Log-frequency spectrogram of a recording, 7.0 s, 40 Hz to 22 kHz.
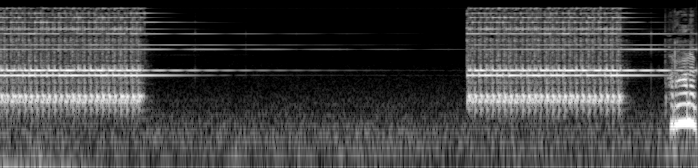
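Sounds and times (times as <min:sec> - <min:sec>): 
old-fashioned telephone bell ringing: 0:00.0 - 0:06.9
speech: 0:06.8 - 0:06.9.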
